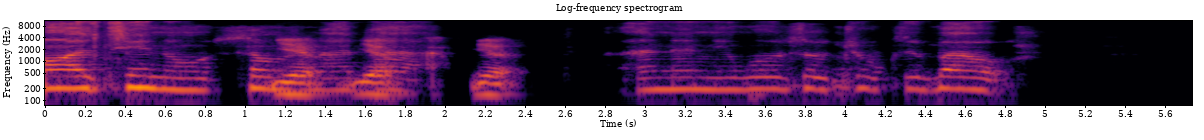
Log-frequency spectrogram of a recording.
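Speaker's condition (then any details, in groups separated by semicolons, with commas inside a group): Cerebral palsy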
